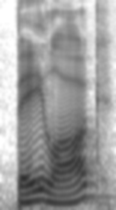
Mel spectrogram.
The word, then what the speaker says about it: Balog: No, it's Balog. – Balog? – Yeah. – Okay, it's not how I would see, you know, when I see that spelled out.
